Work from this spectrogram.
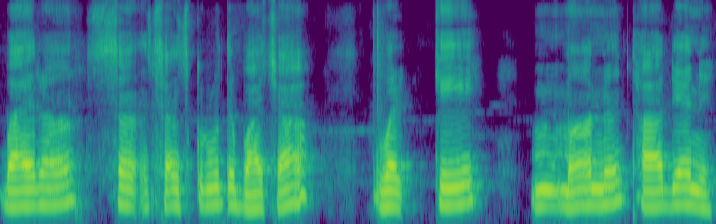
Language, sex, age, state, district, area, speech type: Sindhi, female, 60+, Gujarat, Surat, urban, spontaneous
